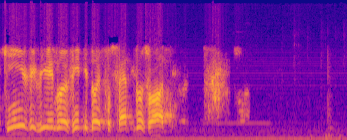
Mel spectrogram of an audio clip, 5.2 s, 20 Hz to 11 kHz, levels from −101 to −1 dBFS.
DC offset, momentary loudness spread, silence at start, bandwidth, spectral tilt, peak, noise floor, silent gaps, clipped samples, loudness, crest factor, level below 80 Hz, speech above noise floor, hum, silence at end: under 0.1%; 22 LU; 0 s; 11 kHz; -3.5 dB/octave; -4 dBFS; -50 dBFS; none; under 0.1%; -21 LUFS; 18 dB; -52 dBFS; 30 dB; 60 Hz at -50 dBFS; 0.25 s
